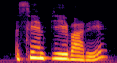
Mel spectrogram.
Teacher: Make sure you say pie as one syllable, so you're not saying piye bade, which sounds very foreign. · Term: The PY sound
